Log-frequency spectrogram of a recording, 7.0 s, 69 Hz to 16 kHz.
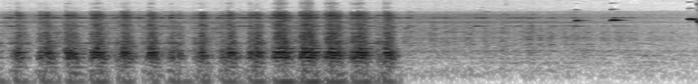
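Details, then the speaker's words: Drilling and chamfering a 30 mm bar on a grinder/mill used as a lathe; a rhythmic rasping cut of about four pulses a second is chatter from spindle axial play, since the spindle moves back and forth under load. "And unfortunately, there's nothing I can do about the vibration, because the spindle goes back and forwards, and it's not supposed to be taking actual loads."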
